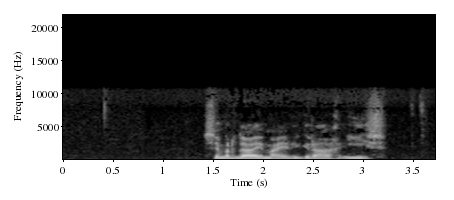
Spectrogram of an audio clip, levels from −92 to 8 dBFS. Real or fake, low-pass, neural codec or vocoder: real; 10.8 kHz; none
